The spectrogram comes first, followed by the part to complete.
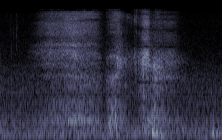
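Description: A young man's soft, breathy laughter: three short airy bursts of breath, the last one the loudest.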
